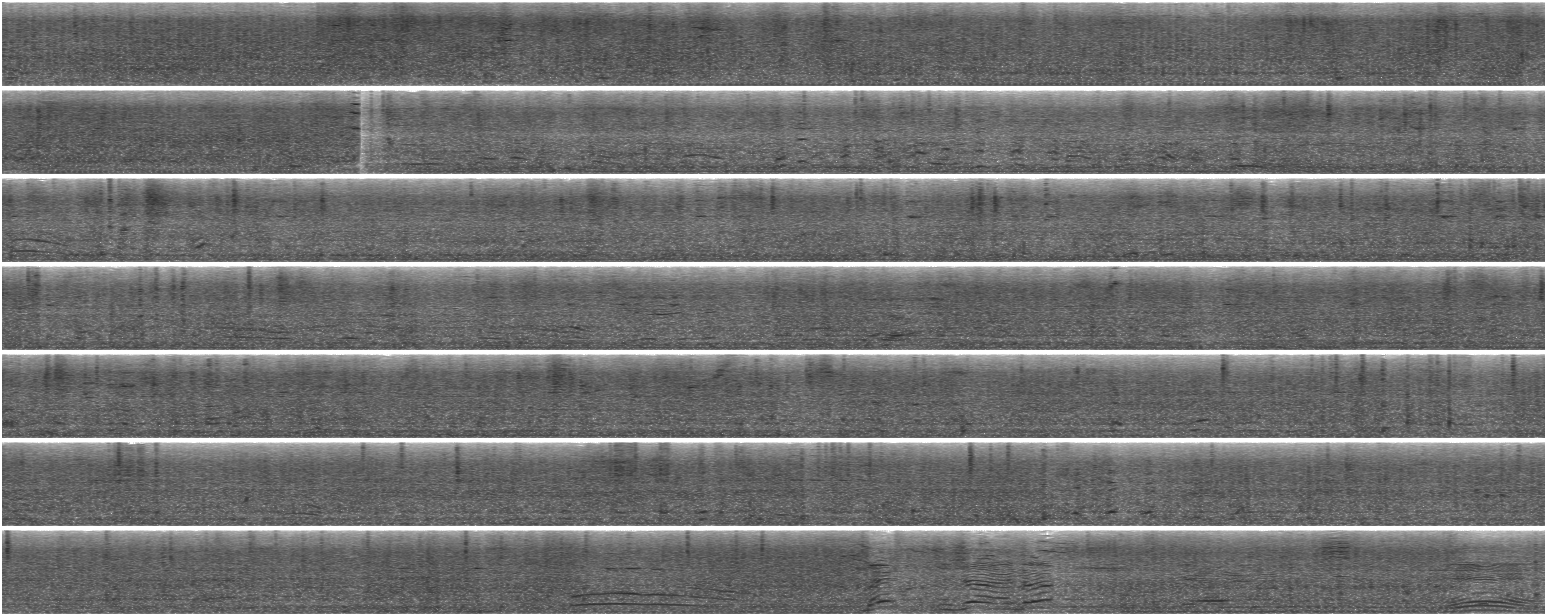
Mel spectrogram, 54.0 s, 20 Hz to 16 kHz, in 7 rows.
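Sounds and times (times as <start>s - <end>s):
vehicle engine from inside cabin: 0.0s - 54.0s.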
